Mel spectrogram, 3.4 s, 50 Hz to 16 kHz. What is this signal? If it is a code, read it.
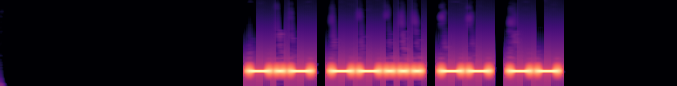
Morse code, heard as a keyed tone, about 36 wpm, 700 Hz. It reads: K7MM
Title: USA Call Signs - 3x Character Spacing - 35wpm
